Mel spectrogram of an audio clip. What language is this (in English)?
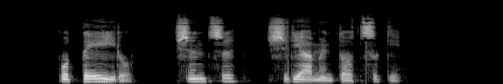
South Ucayali Ashéninka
